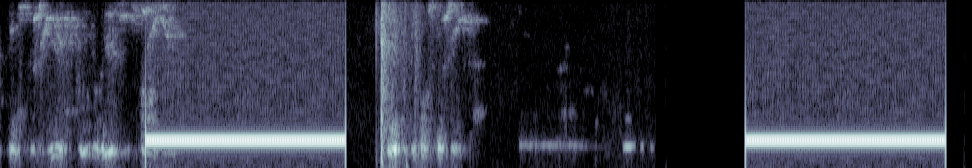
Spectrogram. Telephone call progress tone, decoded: ringback tone

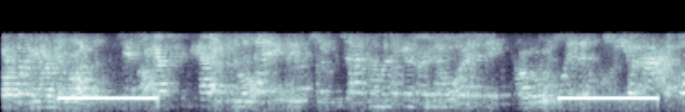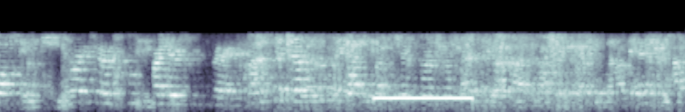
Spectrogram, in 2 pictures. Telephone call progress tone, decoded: ringback tone

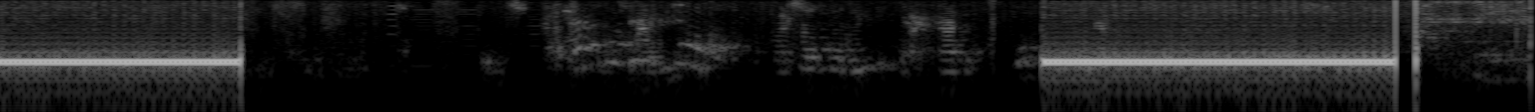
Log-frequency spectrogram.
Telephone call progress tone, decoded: ringback tone

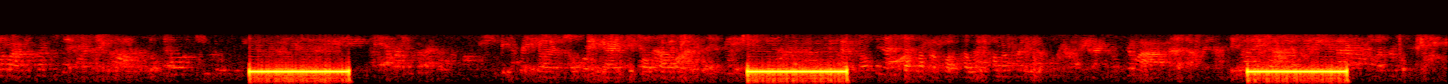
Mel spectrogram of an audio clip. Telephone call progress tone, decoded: ringback tone

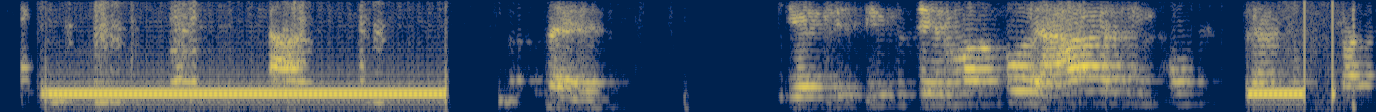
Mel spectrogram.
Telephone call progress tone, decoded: ringback tone

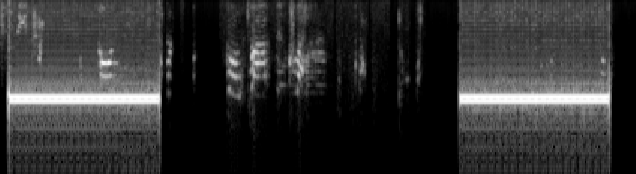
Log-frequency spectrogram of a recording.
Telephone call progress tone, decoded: ringback tone

